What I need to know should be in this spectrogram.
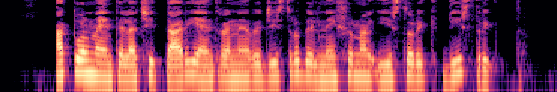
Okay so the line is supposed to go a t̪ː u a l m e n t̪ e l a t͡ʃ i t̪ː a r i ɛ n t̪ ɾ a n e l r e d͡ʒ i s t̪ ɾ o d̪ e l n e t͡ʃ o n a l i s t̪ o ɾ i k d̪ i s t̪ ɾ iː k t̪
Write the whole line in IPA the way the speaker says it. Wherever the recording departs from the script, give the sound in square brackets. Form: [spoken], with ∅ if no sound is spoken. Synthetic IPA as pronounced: a t̪ː u a l m e n t̪ e l a t͡ʃ i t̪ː a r i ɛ n t̪ ɾ a n e l r e d͡ʒ i s t̪ ɾ o d̪ e l n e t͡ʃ o n a l i s t̪ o ɾ i k d̪ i s t̪ ɾ [i] k t̪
